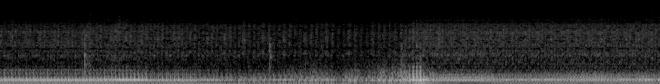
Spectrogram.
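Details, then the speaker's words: Toyota 2E with newly installed 270–272 duration TRD regrind camshaft, first startup before valve adjustment; fast light ticking over idle following revs; valve tick from incorrect, excessive valve clearances. "i need to go listen to this because it's sounding quite a bit valve ticky so it means that the valve clearances are not correct so that can be an issue depending on how much they're out"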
